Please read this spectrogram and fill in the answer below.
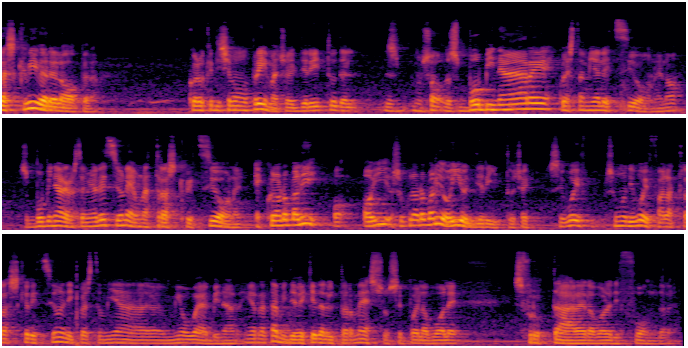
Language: Italian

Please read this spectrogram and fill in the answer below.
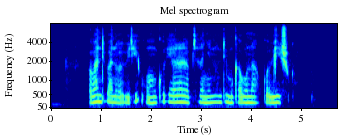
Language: Kinyarwanda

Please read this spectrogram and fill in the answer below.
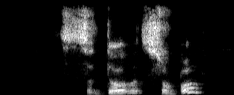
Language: Kabyle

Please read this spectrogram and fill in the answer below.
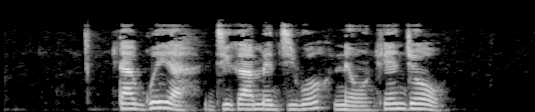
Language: Mpiemo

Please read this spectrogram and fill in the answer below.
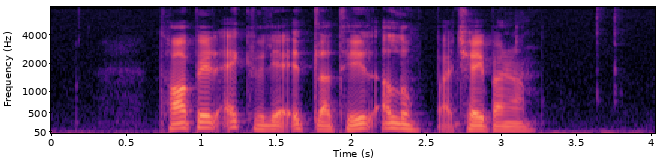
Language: Faroese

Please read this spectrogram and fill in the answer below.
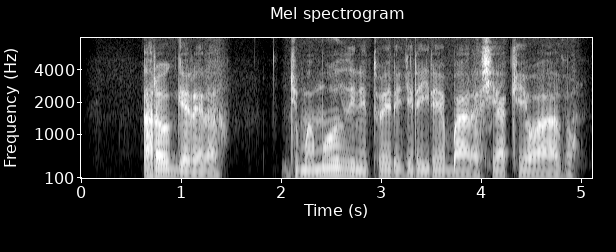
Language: Kikuyu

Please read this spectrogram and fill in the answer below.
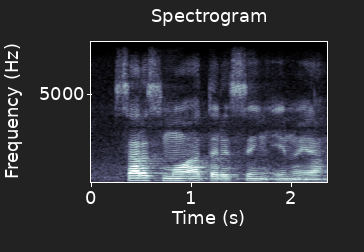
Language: Tswana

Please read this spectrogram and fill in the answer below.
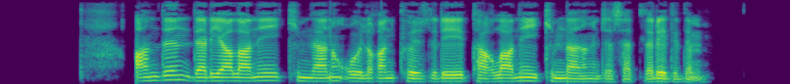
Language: Uyghur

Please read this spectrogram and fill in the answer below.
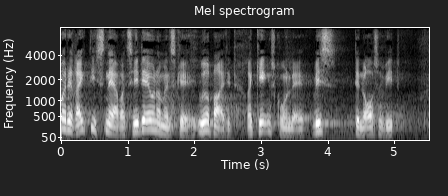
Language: Danish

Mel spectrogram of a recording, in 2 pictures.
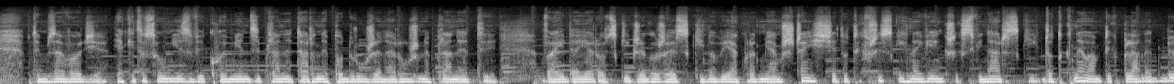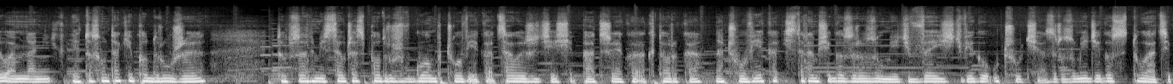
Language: Polish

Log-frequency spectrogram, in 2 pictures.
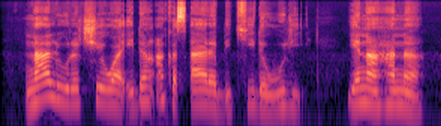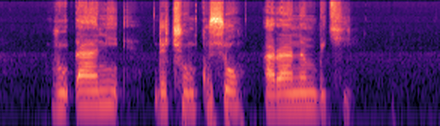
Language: Hausa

